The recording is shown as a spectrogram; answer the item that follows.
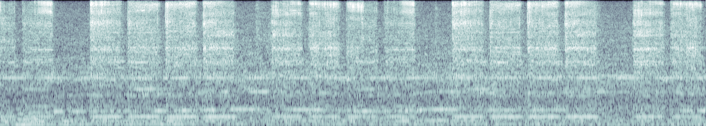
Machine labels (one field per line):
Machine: slide rail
